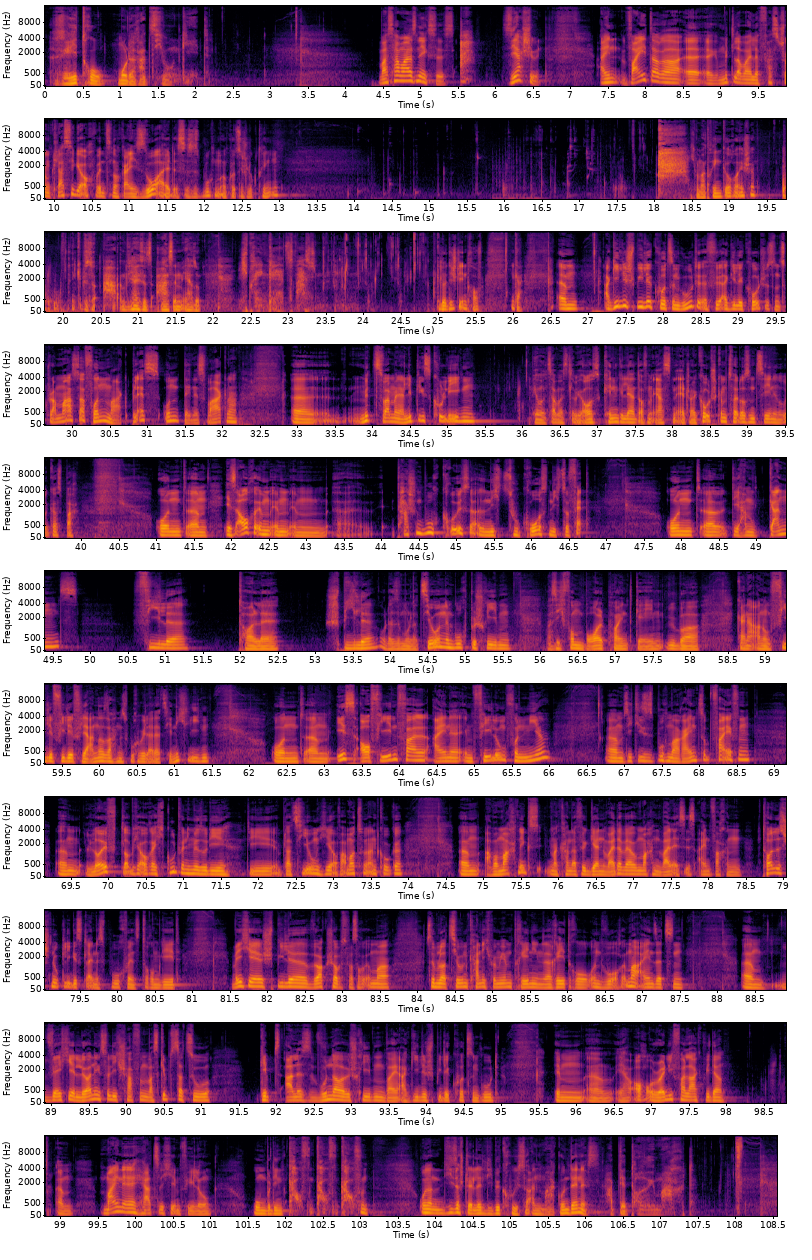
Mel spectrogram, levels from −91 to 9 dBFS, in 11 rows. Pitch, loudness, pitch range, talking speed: 115 Hz, -19 LUFS, 105-130 Hz, 150 wpm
